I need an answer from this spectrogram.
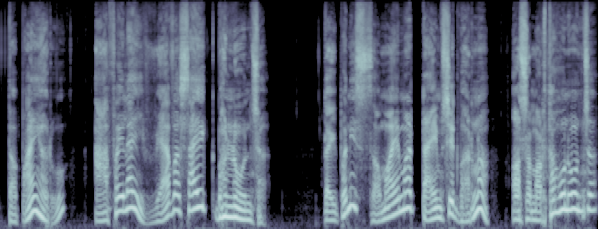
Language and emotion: Nepali, disgusted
